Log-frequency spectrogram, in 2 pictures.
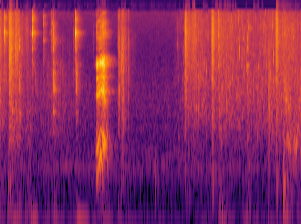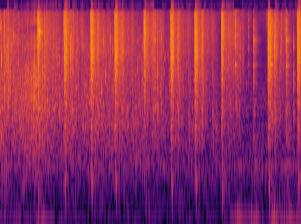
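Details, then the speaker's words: A single short, sharp voiced hiccup, described as a diaphragm twitch in a person who hiccups a lot, over steady keyboard typing in a quiet room. "No, that was just a hiccup. Don't worry about it. I have hiccups a lot. That's just the sound of my diaphragm having a twitch."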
